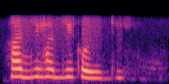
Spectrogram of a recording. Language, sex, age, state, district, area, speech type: Punjabi, female, 18-30, Punjab, Muktsar, urban, conversation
